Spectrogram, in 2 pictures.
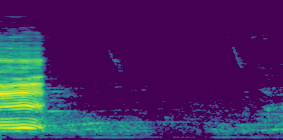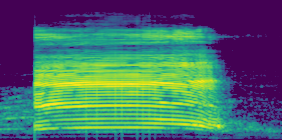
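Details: Cow lowing: the tail of one moo, a quiet gap with a couple of faint chirps, then a long, steady, loud moo lasting nearly two seconds.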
